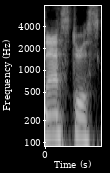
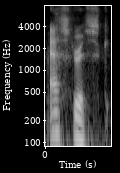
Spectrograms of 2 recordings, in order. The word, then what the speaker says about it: asterisk: it's not it's an it's an asterisk with a K is it yeah what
